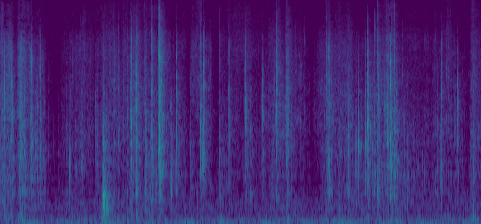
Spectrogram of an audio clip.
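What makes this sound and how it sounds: Fingertips with long nails rub, scratch and fold a stack of thin, dry, tea-stained, crinkled paper sheets, then turn them over. The result is a steady run of bright, dry crinkling with quick, sharp crackles that die away almost instantly.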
